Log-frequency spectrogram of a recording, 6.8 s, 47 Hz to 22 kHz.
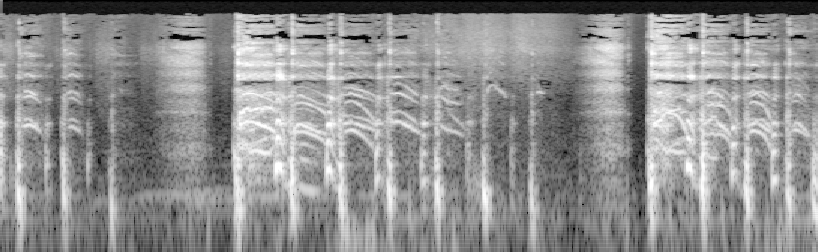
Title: Cross Dressing Coughing 80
